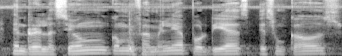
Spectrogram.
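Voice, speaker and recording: Noticeable background noise sits behind this man's voice. He speaks with a Guatemalan accent and fairly even intonation. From Guatemala, San Marcos and Quetzaltenango area. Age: 20s. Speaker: law student. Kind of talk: personal reflection monologue.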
